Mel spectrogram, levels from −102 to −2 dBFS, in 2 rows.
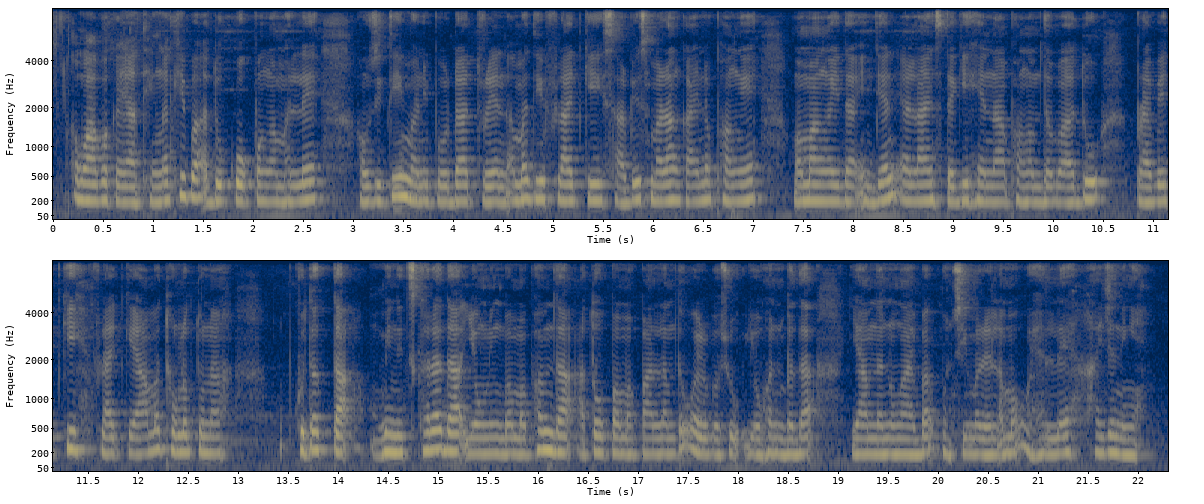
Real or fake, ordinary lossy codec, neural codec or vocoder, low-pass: real; none; none; none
